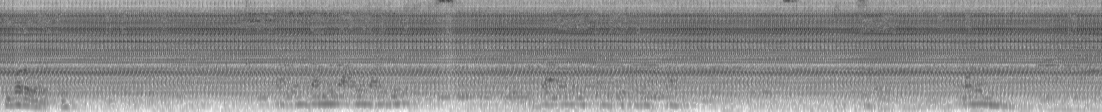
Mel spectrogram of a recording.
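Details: Steady high-pitched dental instrument whine with faint voices and suction noise during root canal treatment of upper right and left first premolar-region deciduous teeth in a child with sensitivity and gum infection.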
